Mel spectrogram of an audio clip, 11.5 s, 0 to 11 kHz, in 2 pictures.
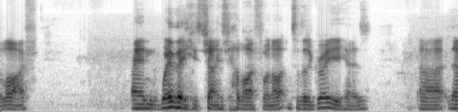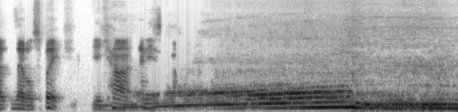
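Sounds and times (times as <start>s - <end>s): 
speech: 0.0s - 0.6s, 1.6s - 10.4s
loud car engine revving and passing by: 7.0s - 11.4s.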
